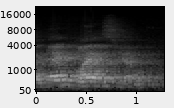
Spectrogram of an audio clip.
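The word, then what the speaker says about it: ekklesia: igreja igreja é uma palavra que se chama eclécia com K escreve como se pronuncia Eclésia e Eclésia significa apenas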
